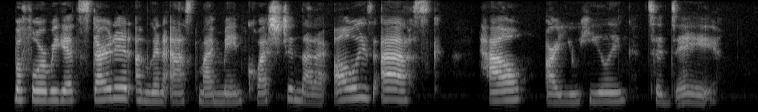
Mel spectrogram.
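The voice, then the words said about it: Sick, unwell-sounding voice. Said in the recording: “right now I'm sick, as you can tell by my voice.”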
